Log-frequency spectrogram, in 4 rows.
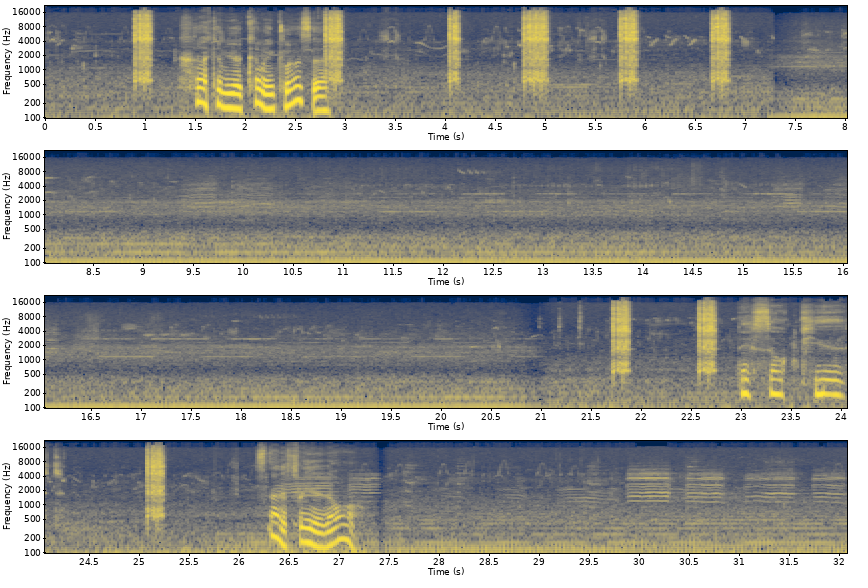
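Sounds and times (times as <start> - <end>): steady low hum: 0.0 - 1.8, 2.4 - 9.4
short bird calls: 0.8 - 1.4, 2.7 - 7.1, 21.4 - 23.1, 24.0 - 25.6
camera shutter clicks: 0.9 - 1.1, 2.8 - 3.0, 4.0 - 5.1, 5.8 - 6.0, 6.7 - 7.0, 21.7 - 22.0, 22.6 - 22.8, 25.1 - 25.3.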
